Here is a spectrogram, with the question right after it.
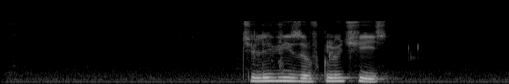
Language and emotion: Russian, sad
